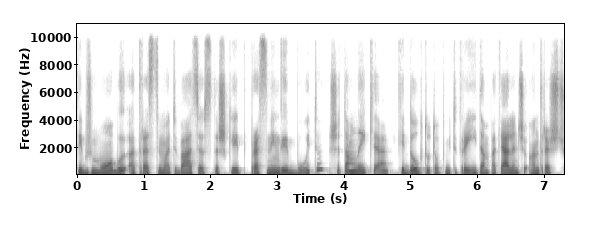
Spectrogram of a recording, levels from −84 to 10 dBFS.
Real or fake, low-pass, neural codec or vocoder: fake; 9.9 kHz; codec, 24 kHz, 0.9 kbps, WavTokenizer, large speech release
